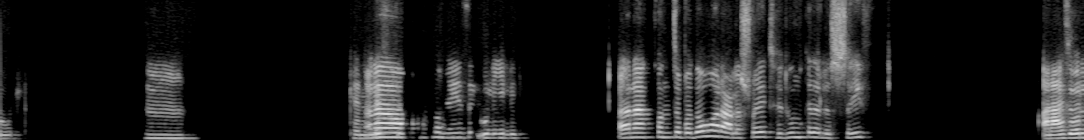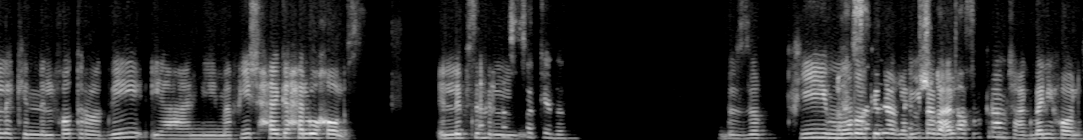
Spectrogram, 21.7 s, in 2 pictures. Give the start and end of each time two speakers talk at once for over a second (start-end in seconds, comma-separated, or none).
19.2-21.0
